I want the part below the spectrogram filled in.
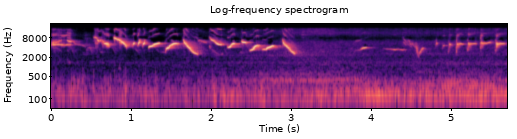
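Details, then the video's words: Oriental white-eye in full song (ngeplong), used as a tutor or lure. Fast shrill descending trills for three seconds, then a few scattered thin whistles over a low background hiss. "suara burung pleci gacor cocok buat masteran/atau buat pikat burung lain"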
